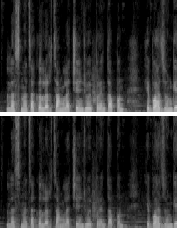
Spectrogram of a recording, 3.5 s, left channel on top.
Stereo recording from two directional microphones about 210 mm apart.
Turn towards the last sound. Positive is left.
turn(degrees=10)  # may be behind; listen again after turning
